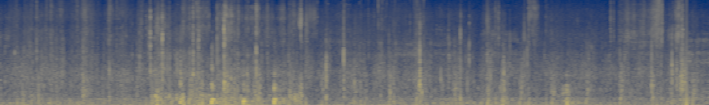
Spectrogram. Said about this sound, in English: I'm walking along Coleridge Vale Road North.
